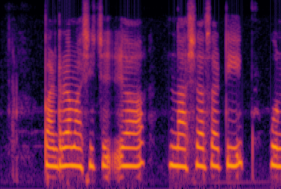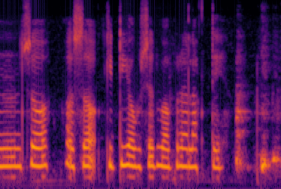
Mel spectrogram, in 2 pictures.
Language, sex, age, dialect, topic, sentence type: Marathi, female, 18-24, Varhadi, agriculture, question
